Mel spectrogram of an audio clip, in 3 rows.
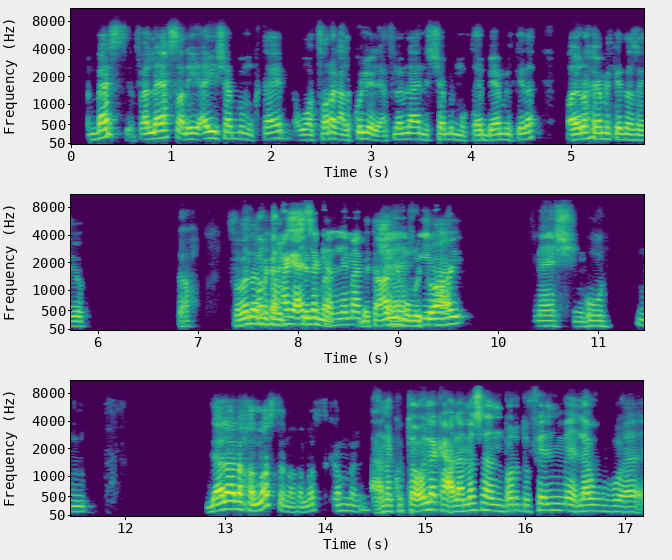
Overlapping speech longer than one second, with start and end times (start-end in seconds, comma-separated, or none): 7.3-9.5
